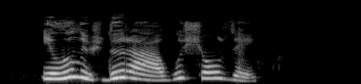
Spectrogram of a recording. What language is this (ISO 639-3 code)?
abk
